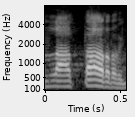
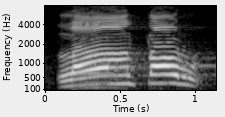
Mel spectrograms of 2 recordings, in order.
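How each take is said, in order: First: The syllable is light, with a thin open vowel. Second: The syllable is heavy, with a thick rounded vowel. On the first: The speaker calls it wrong. "Jangan jangan jangan latar gitu ya" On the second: The speaker calls it right. "dibaca tafhim"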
